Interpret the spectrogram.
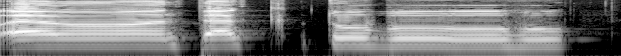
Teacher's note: نون ساکن کی بعد تا یہاں اخفا کیجیے گا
